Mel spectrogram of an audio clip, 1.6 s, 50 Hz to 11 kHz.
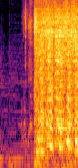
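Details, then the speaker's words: Mercedes SLK230 that won't start, during spark troubleshooting: the starter cranks at a quick, even beat but the engine never picks up; a no-start traced to missing spark on one ignition coil, and spark was then restored on that coil. "Okay. So we got a spark on that coil now."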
